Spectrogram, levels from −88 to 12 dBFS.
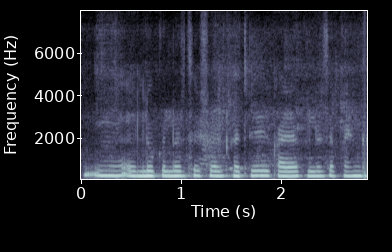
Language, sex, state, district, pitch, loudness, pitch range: Marathi, female, Maharashtra, Washim, 220 Hz, -12 LUFS, 220-230 Hz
